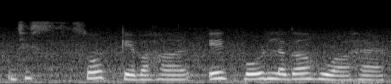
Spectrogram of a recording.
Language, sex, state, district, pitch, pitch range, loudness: Hindi, female, Uttar Pradesh, Saharanpur, 240 Hz, 220-260 Hz, -14 LUFS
